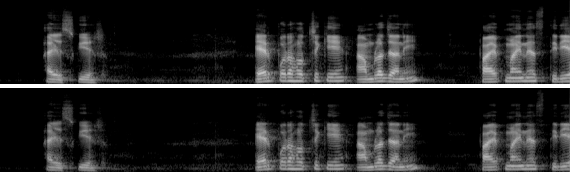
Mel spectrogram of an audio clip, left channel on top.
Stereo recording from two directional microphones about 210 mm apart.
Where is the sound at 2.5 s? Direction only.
15° left (ahead or behind).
